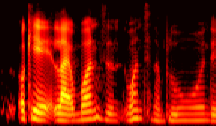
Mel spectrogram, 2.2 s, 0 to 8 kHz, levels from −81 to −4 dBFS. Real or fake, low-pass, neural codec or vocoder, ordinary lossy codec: real; 7.2 kHz; none; none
